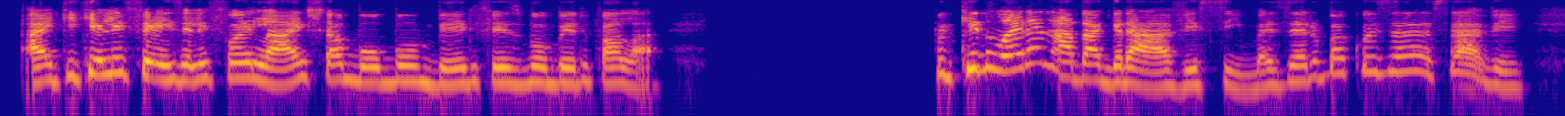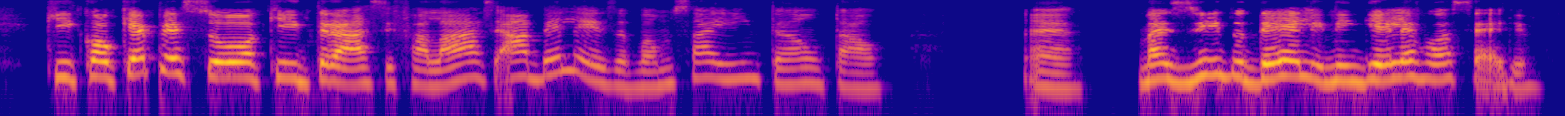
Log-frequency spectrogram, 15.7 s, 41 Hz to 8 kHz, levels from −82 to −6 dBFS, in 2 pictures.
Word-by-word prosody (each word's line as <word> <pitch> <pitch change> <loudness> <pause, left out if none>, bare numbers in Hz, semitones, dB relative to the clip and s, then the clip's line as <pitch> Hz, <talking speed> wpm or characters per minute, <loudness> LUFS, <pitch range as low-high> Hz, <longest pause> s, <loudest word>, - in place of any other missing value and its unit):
Aí 200 - +6
que 255 - -4
que - - +5
ele 295 +2 +3
fez? 220 -4 +3
Ele 215 +2 +1
foi 230 +2 0
lá 175 -5 +5
e - - -6
chamou 210 -4 -2
o - - -8
bombeiro 185 -2 -4
e - - -20
fez 185 -1 -2
o - - -13
bombeiro 190 0 -3
falar. 190 - -2 1.4
Porque 285 +6 +2
não 355 -3 +1
era 395 +8 +5
nada 225 -3 +4
grave, 165 -4 +2
assim, 165 -3 -11
mas 160 +3 -8
era 205 +4 -3
uma 285 +3 -6
coisa, 310 0 -6
sabe, 160 -9 -4 0.4
que 245 0 -4
qualquer 260 +4 +3
pessoa 240 -5 +3
que 235 -1 -5
entrasse 185 -2 +2
e - - -18
falasse, 180 +8 -4
ah, 255 - 0
beleza, 255 - -7
vamos 160 +4 -13
sair 235 -2 -8
então 185 -5 -12
tal, 145 -3 -12 0.7
é, 145 -2 -5 0.3
mas 210 0 0
vindo 255 +1 -1
dele 230 0 +4
ninguém 210 +1 +1
levou 235 -1 +1
a 225 - -3
sério. 155 -9 -7
215 Hz, 190 wpm, -23 LUFS, 180-245 Hz, 1.4 s, Aí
